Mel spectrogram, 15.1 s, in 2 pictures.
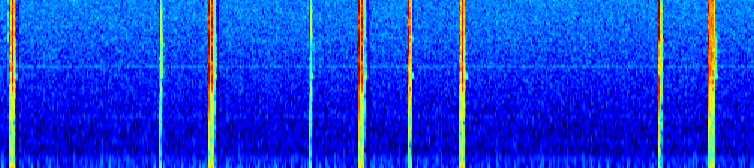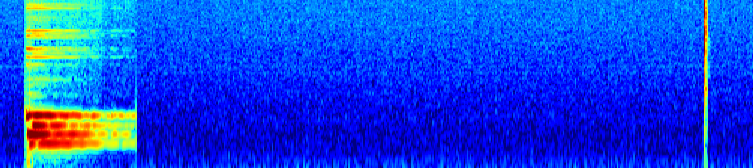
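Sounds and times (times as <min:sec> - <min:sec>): computer mouse clicks: 0:00.0 - 0:00.2
short electronic chime: 0:07.8 - 0:08.9.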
